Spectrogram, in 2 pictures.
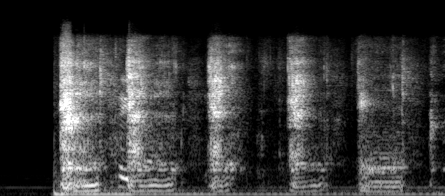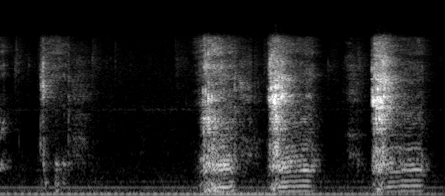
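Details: A dog having a reverse sneeze episode: a run of loud, rough snorting honks.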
